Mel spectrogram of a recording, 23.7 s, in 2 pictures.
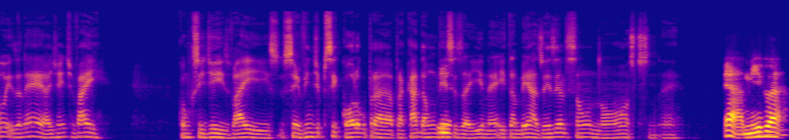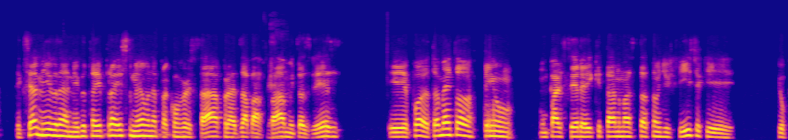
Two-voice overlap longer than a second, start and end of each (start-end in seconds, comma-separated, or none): none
